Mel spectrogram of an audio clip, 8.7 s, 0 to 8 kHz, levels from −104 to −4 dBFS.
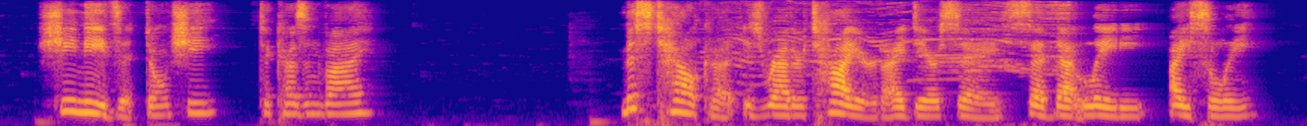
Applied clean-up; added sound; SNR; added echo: classical method WPE with log-MMSE.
